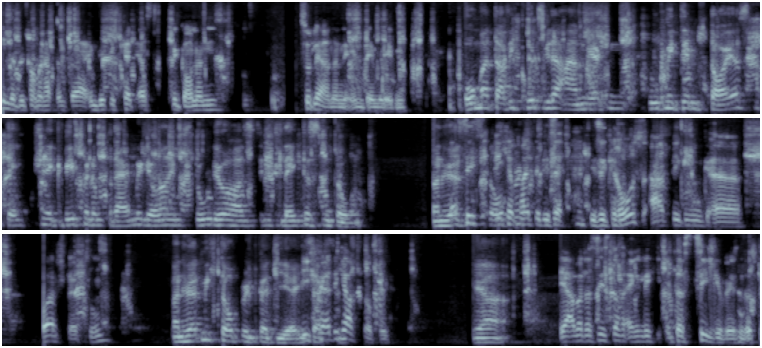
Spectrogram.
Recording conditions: video call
